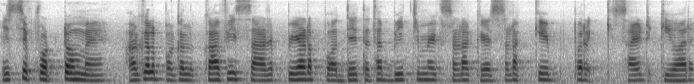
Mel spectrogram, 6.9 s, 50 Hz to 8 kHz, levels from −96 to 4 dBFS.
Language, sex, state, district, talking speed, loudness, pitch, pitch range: Hindi, male, Chhattisgarh, Rajnandgaon, 180 wpm, -20 LUFS, 205 Hz, 195-215 Hz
